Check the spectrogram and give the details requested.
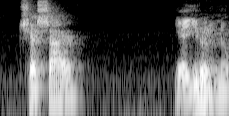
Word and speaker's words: Cheshire: on top of the chest sire how's it pronounced cheshire yeah you don't even know what it is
